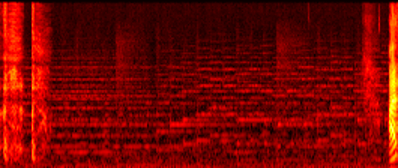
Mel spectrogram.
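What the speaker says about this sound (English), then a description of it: "it sounds like he's coughing in a room there" Character coughing in a room in the video game Genshin Impact, a few harsh coughs and throat clearing at the start and again at the end, with a quiet background between.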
